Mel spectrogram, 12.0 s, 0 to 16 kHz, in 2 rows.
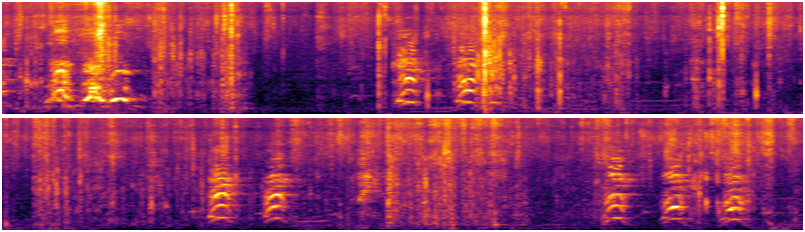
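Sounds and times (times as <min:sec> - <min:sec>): dog barking: 0:00.0 - 0:01.1, 0:02.9 - 0:03.6, 0:07.6 - 0:08.2, 0:10.5 - 0:11.7.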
